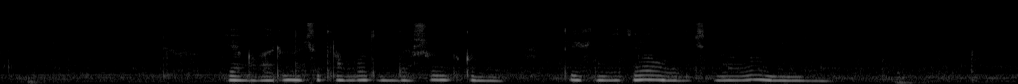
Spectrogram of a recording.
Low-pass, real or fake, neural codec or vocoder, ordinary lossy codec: 7.2 kHz; fake; codec, 44.1 kHz, 7.8 kbps, DAC; none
